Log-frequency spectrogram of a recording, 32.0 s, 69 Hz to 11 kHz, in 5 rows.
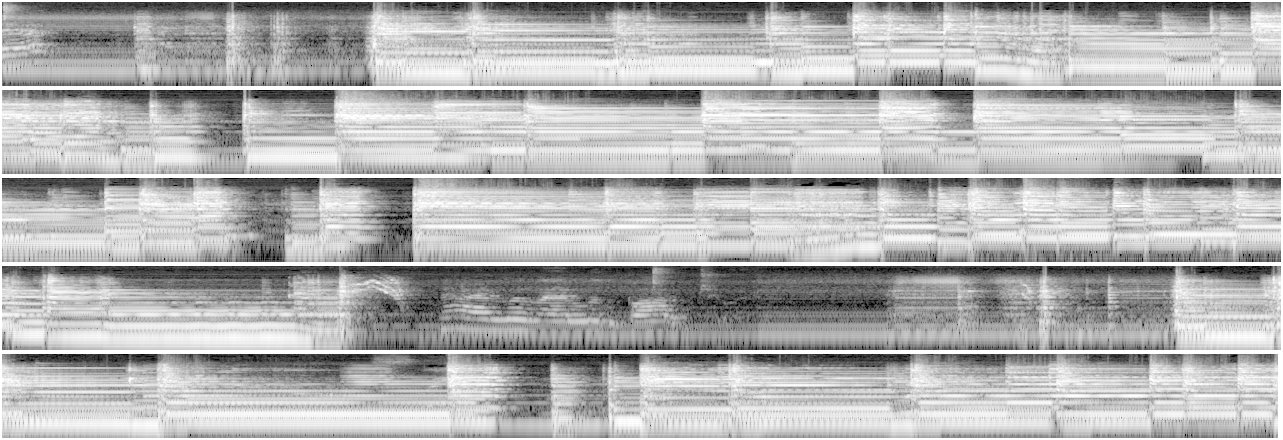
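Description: Strat-style electric guitar played through a Gemtone ON-X8 8-watt EL84 tube amp on its clean setting, into a speaker cabinet with a Celestion G12H. Ringing chords and single notes with sliding bends, with a quieter passage of wavering, vibrato-like notes a little past the middle.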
